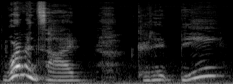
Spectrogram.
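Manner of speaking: building to a loud, high joyful cry; rising excitement. A narrator's reading. The reader telling children the spark is back, building to a joyful cry. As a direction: let hope build to a burst.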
